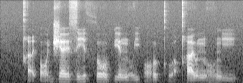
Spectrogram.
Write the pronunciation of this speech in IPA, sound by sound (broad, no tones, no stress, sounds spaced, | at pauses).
qʰ ḭ ʔ ɔ̰ d͡ʒ ɛ ɪ̯ z i θ o pʲ ɛ n o̤ j ʔ ɔ̰ ʊ̯ kʰ o̰ qʰ ɪ ʊ̯ n ɔ̤ ŋ i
